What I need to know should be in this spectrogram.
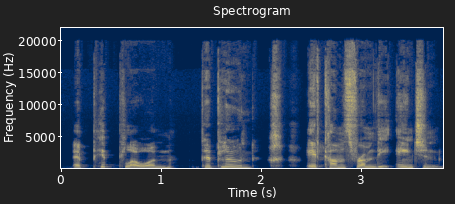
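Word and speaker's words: epiploon: gek and that's spelled just so you know it's spelled e p i p l o o n like balloon epip pipon it comes from the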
